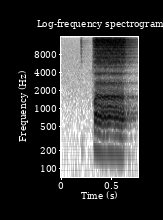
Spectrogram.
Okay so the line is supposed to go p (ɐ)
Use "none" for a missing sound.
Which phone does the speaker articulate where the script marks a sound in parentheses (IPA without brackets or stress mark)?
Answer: ɐ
